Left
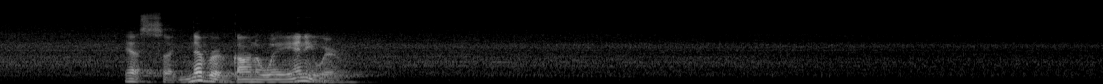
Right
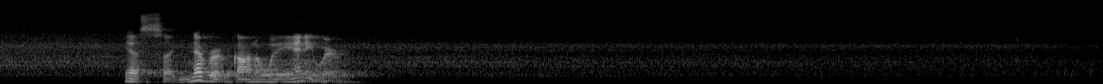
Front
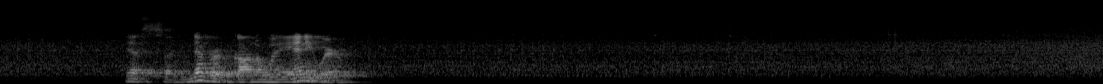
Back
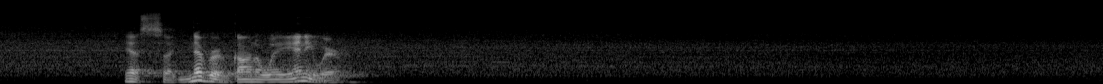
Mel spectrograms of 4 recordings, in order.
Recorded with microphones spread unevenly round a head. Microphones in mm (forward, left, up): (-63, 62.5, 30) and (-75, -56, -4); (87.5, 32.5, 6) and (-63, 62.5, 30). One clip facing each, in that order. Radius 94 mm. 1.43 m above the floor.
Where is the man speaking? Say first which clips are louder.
Right 1 dB, back 8 dB; 170° right, 0.9 m; by 3.5 s 135° left, 2.5 m.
